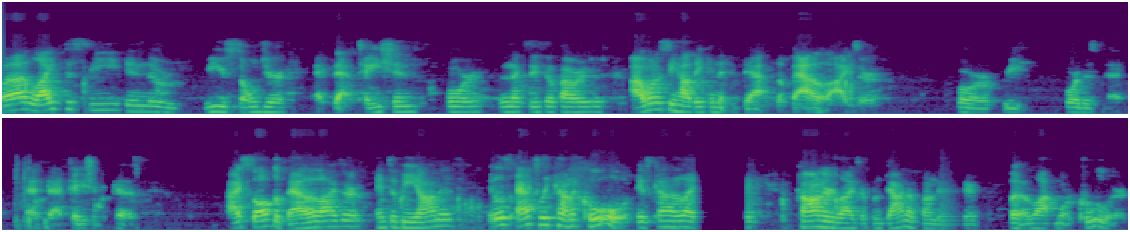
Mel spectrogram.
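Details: Adult speaker; ordinary speech.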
